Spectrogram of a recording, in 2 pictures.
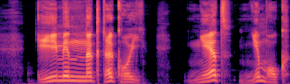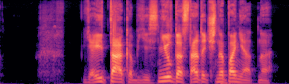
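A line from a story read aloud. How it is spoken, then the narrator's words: Angry reply. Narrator (Russian): сердито ответил волшебник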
